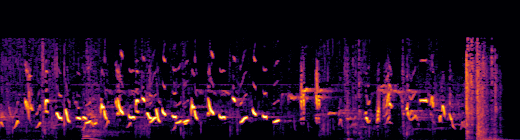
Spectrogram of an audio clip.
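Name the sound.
birds chirping in spring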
